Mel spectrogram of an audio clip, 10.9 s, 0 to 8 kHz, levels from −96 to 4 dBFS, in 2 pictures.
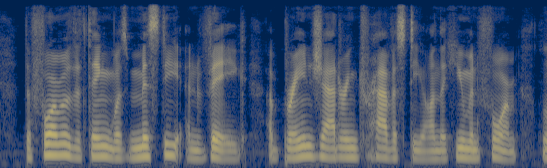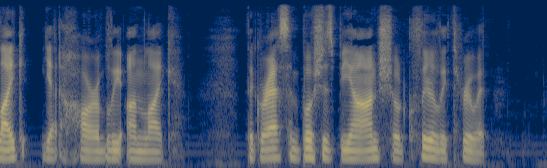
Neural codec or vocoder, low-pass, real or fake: none; 7.2 kHz; real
